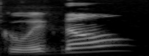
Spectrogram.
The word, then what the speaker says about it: Guignol: This genre was known as the Theater du Grand Guignol. Guinal? Okay. Mm-hmm. All right. So for those of us in the audience, that's how it's pronounced in French.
